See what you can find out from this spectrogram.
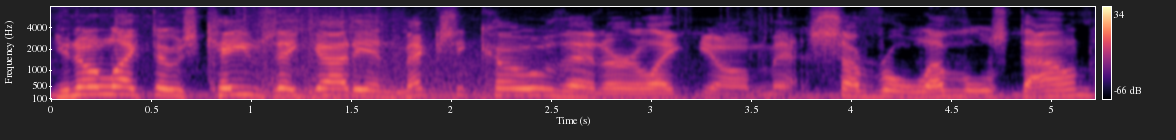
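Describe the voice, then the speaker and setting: Swinging very widely in pitch, a man talks at a fairly slow pace. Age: 60s. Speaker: video game player. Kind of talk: casual chat.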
